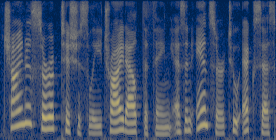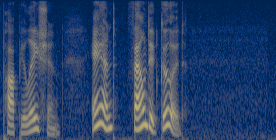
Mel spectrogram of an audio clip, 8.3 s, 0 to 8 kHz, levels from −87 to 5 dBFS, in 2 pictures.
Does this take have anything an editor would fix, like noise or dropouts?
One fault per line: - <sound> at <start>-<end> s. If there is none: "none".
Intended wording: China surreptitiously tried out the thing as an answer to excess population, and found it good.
none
